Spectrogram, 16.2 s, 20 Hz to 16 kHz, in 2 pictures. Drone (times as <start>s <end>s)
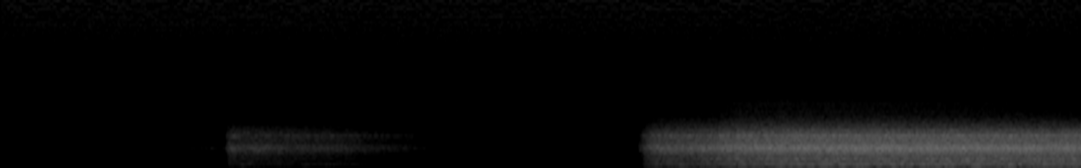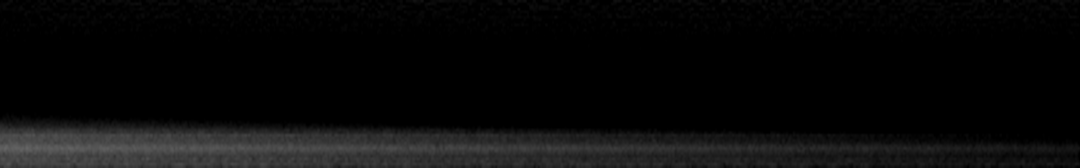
4.9s 16.2s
